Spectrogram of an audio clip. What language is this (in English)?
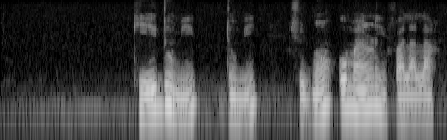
Yoruba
